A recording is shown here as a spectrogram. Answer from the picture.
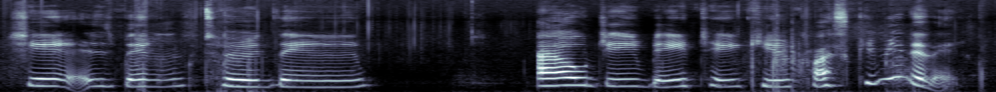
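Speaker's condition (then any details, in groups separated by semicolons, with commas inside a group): Cerebral palsy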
